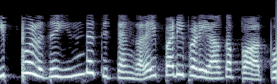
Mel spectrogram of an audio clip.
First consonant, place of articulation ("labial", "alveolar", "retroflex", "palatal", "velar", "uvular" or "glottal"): labial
